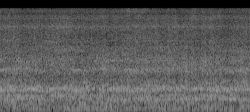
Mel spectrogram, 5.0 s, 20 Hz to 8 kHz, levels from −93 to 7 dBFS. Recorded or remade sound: remade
